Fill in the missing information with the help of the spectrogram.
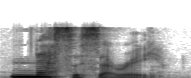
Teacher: And remember, it's 4 syllables. We stress the first one.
